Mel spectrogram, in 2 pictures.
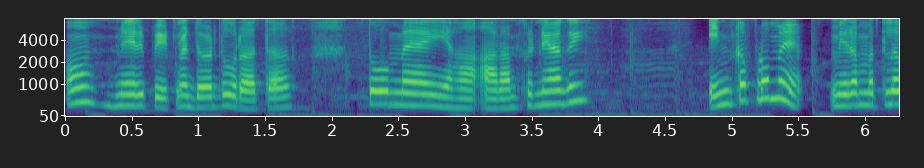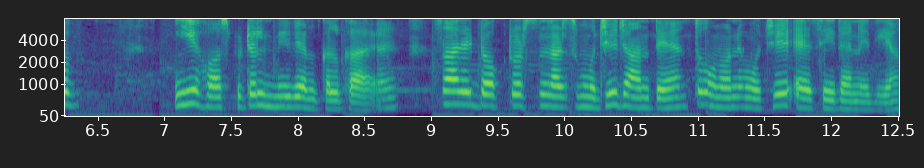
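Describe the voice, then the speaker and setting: A woman uses a put-on character voice at an extremely high pitch, moving at a moderate pace with lively intonation over faint music in the background. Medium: read story. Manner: teasing, affectionate.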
